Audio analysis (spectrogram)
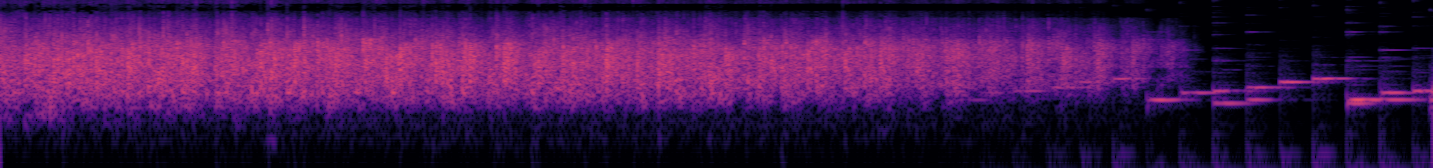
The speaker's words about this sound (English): As we close this session, ladies and gentlemen, please give Olivia a round of applause for this amazing conversation.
